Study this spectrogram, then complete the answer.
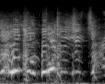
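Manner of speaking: high, loud shout of disbelief; hammed-up outraged shriek; retold freak-out. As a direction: yell it high, half laughing. Retold freak-out after tackle.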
